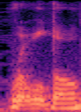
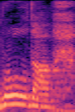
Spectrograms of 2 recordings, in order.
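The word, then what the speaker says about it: Roald Dahl: uh the the theatrical version uh the adaptation from the uh the original book from uh is it Ron Rald Doll Rald Doll.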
